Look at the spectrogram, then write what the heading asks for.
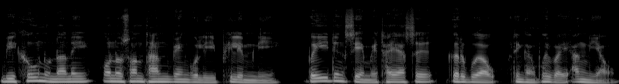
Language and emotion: Bodo, neutral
